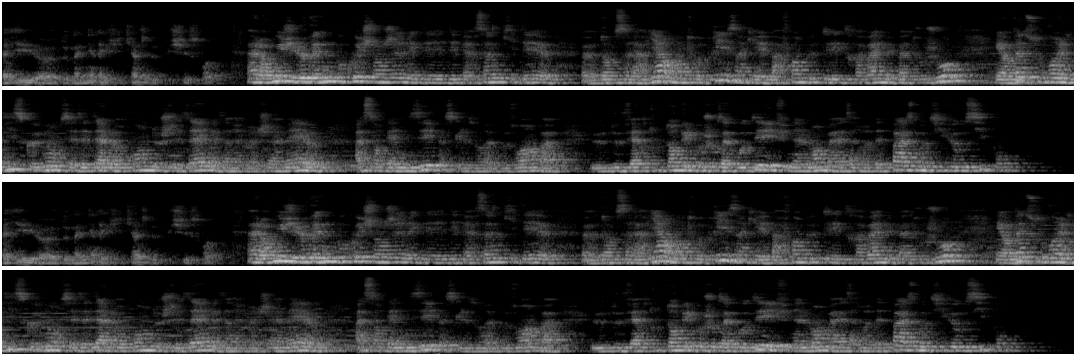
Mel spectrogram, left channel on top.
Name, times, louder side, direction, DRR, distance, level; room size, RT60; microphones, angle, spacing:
voice 1, 0.0-2.1 14.4-14.5, equal, 30° left, -5 dB, 1.6 m, -39 dB
voice 2, 2.4-20.7, left 1 dB, 75° left, -8 dB, 1.4 m, -28 dB
Musical instrument, 9.2-15.1, left 1 dB, 65° right, 1.4 m, -44 dB
5.9 x 3.4 x 2.2 m, 0.73 s
head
